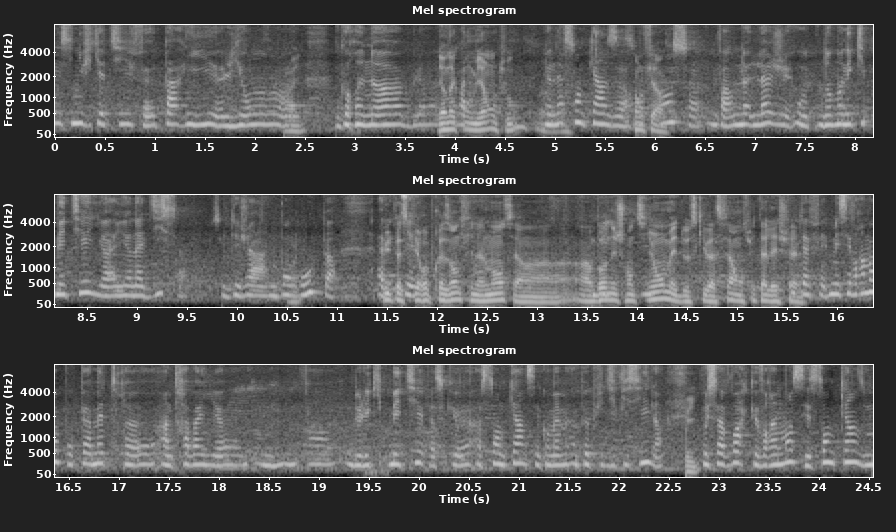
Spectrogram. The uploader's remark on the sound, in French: 83e Congrès HLM de l'Union Sociale pour l'Habitat. En direct du 83e congrès USH à Nantes.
